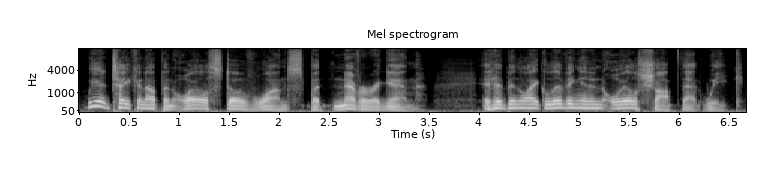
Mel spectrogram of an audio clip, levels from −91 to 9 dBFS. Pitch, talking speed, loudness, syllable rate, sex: 125 Hz, 200 wpm, -17 LUFS, 4.6 syllables/s, male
